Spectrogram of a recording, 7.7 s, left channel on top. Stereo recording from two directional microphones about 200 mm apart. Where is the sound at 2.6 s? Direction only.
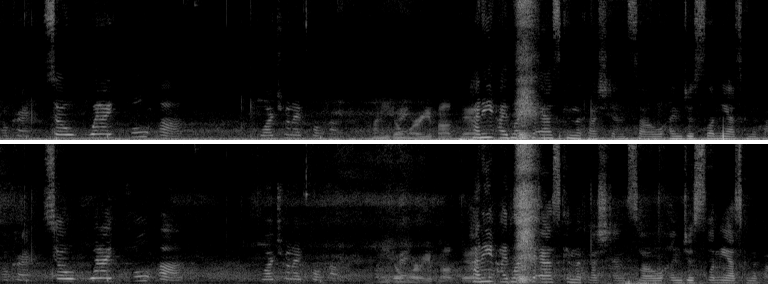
Centre (ahead or behind).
